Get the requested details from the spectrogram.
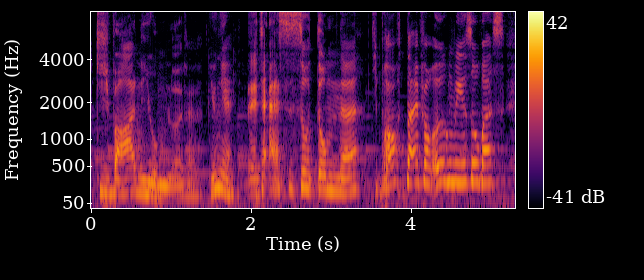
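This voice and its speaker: A man's voice: high voice, lively intonation, unhurried. A young man giving sarcastic let's-play commentary and mocking the game characters as he plays. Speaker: gaming YouTuber. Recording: game music playing behind the voice.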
